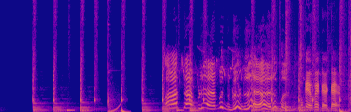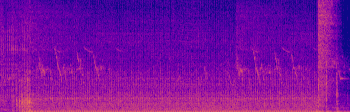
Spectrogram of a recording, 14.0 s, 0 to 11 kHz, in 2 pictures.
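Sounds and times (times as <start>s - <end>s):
engine idling with low knocking: 6.8s - 14.0s.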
